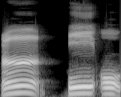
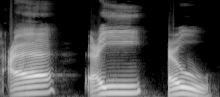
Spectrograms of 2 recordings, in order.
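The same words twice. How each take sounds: First: The sounds are pushed through the nose. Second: The sounds come from the throat, not the nose. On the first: The speaker calls it wrong. "karena masuk hidung" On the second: The speaker calls it right. "tapi harusnya"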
